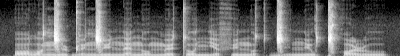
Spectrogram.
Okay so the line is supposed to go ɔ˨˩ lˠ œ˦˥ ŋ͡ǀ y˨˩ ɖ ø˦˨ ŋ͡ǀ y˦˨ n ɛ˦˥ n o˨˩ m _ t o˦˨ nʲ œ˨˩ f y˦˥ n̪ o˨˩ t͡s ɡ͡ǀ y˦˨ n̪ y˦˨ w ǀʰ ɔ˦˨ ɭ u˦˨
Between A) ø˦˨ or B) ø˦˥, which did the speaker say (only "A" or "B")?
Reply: B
